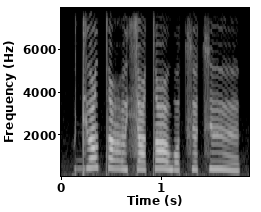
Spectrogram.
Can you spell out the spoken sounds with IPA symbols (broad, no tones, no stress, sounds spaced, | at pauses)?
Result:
dʲ ɔ l tˤ e ɦ ɵ sʲ œ tˤ œ w ɔ t͡s œ t͡s ø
